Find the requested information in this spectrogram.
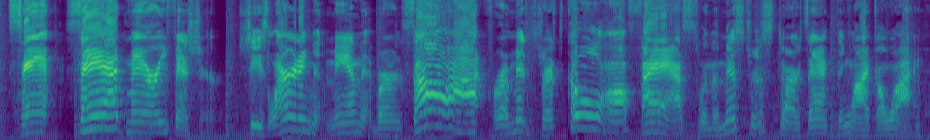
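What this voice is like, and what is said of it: Impression of Roseanne. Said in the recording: “my flawless impression ... that impeccable impersonation of Roseanne”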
